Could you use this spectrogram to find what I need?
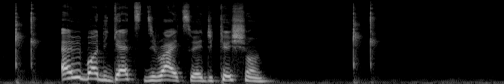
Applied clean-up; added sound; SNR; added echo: none; none; none; none.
